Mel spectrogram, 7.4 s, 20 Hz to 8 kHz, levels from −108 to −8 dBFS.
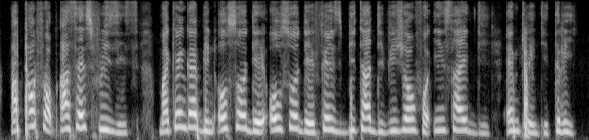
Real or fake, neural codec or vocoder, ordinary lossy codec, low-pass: fake; codec, 16 kHz, 8 kbps, FreqCodec, smaller model; none; none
